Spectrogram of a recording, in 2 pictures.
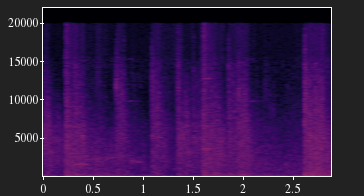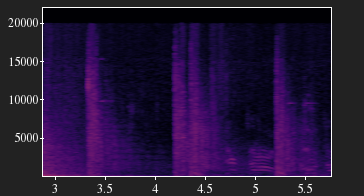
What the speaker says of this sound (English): Bit of explosions there. Grenades going off. Lots of explosions.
